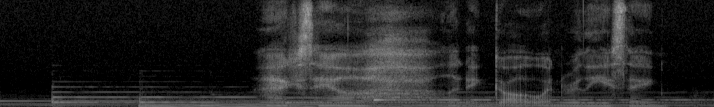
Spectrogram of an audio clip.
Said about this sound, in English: Inhale, breathing in. Exhale, breathing out. One more inhale, cool breath in.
